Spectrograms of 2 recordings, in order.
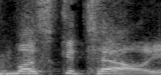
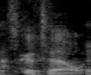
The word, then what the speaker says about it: Muscatel: And it's aged, I believe, in Muscatel. You'll have to correct my pronunciation, guy, if I butchered that one. – Pretty close. Cool. I think it's Muscatel. Yeah, Muscatel.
